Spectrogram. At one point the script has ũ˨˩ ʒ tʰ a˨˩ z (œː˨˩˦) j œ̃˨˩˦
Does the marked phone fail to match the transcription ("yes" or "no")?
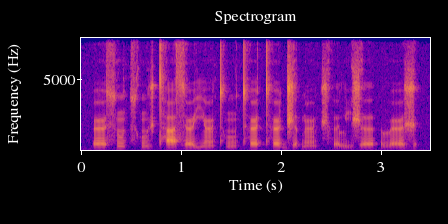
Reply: yes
